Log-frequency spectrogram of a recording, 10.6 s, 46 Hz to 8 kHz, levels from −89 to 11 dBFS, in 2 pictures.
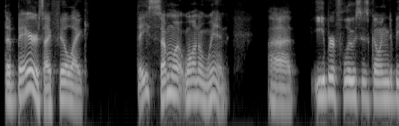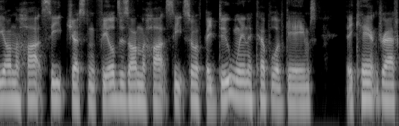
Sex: male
